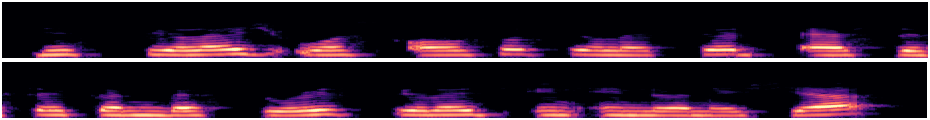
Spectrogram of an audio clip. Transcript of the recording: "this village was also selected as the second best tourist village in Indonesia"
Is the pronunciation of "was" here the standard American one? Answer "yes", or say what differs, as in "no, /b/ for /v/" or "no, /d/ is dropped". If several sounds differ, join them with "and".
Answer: no, /s/ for /z/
